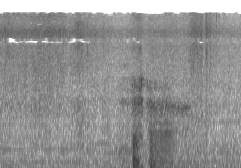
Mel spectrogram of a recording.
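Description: Dry leaf litter rustling and scraping under a whitetail deer carcass being dragged on a rope, with a short burst of a man's voice, falling in pitch, a little over halfway through.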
